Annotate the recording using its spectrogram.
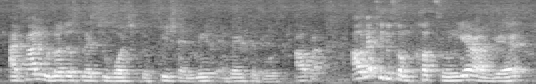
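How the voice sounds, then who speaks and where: A man with a fairly high voice speaks with ordinary pitch variation over noticeable background noise and audible room echo. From Nigeria and Chicago. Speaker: cooking vlogger. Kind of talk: casual chat while cooking. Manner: animated.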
